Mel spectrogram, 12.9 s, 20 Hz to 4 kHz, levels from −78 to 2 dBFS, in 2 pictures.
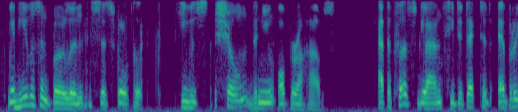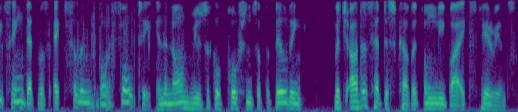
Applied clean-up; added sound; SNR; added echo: neural diffusion model UNIVERSE++.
